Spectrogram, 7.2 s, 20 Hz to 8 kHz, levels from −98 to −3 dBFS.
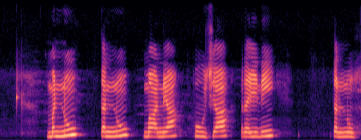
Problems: none marked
